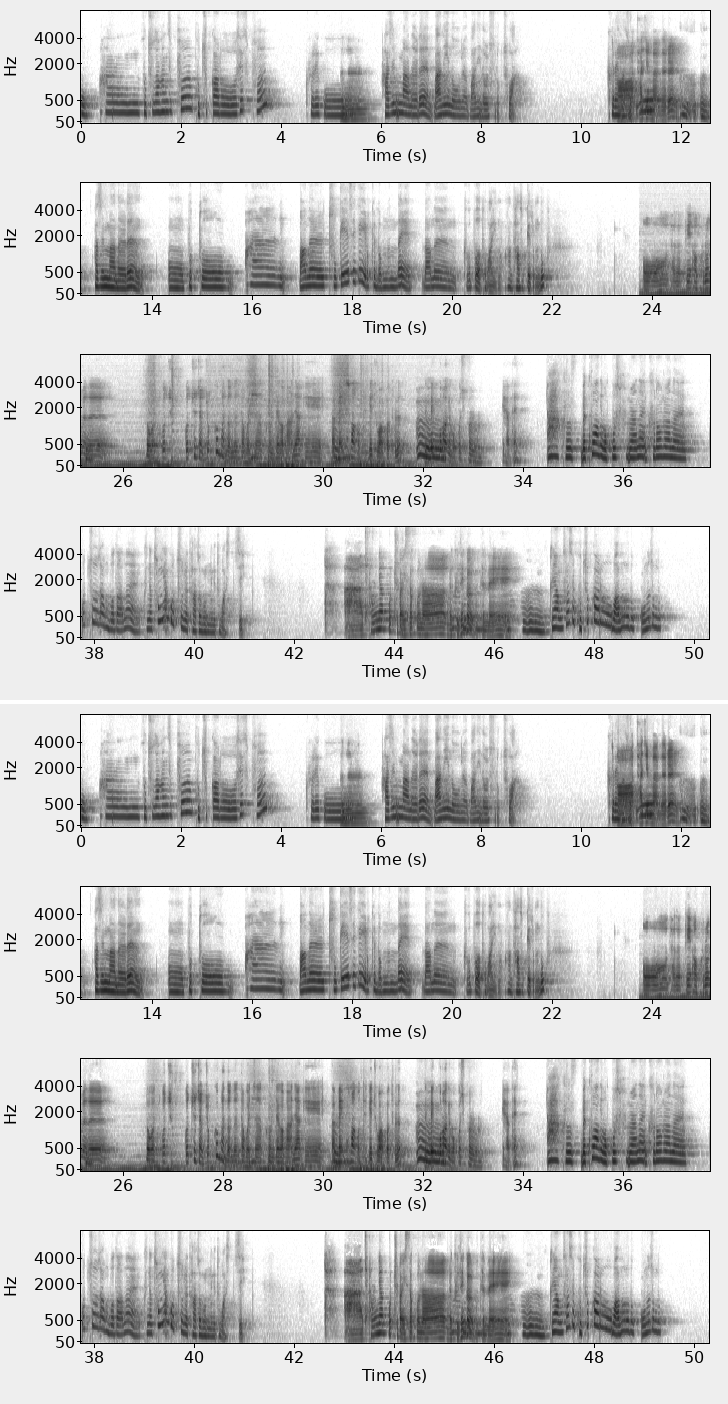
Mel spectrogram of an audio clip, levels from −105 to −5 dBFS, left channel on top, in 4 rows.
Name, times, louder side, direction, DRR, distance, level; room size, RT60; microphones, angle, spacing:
voice 1, 0.0-3.7 4.6-5.5 6.0-8.7 10.5-11.5 12.0-12.6 12.9-13.8 14.3-16.7 16.9-21.9 25.2-25.4 30.2-30.4 31.9-32.5 34.5-37.3 37.7-41.0 45.1-45.9 46.3-49.4, right 1 dB, 15° right, 12 dB, 0.7 m, -29 dB
voice 2, 5.2-5.7 10.7-12.0 23.8-25.7 26.5-27.0 27.2-31.6 32.0-33.2 33.6-33.9 42.6-46.4, right 3 dB, 70° right, 10 dB, 1.5 m, -30 dB
Car / Accelerating revving vroom, 23.7-32.9, equal, 70° left, 4.5 m, -36 dB
24.0 x 16.5 x 6.6 m, 0.64 s
head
